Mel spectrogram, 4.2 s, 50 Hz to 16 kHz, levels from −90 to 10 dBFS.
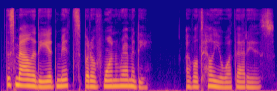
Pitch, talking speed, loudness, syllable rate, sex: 185 Hz, 200 wpm, -18 LUFS, 5.9 syllables/s, female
